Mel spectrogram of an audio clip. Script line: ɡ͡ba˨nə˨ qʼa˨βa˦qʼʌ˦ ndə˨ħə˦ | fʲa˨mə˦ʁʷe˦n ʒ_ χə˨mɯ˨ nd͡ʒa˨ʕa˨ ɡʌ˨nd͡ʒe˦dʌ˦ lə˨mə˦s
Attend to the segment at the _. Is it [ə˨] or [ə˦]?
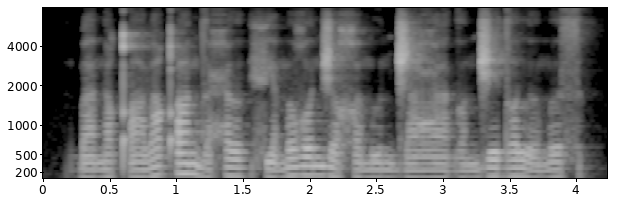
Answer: ə˨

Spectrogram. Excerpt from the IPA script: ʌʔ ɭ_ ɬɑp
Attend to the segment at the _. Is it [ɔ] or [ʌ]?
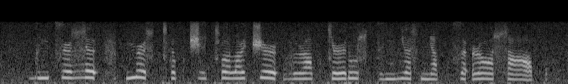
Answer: ɔ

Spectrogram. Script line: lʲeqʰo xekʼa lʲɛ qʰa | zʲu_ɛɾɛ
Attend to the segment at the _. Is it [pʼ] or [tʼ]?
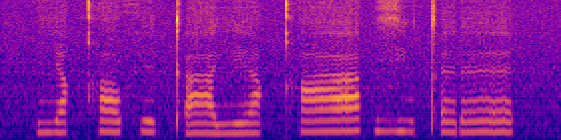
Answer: tʼ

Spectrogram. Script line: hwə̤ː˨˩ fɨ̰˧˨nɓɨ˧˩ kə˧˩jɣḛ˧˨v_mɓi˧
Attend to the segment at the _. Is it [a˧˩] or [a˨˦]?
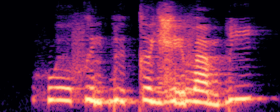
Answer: a˧˩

